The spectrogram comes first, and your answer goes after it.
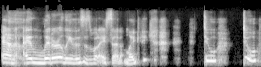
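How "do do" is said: much higher, halting, with a laugh; a small stammering girl's voice, much higher; timid teen question. Retold or imitated. Fifteen-year-old answering the pastor, timid and much higher.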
